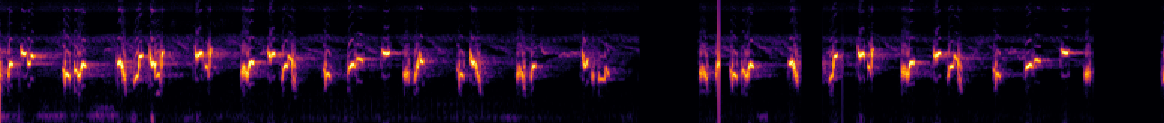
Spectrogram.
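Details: Yellow-vented bulbul singing vigorously: rapid bubbly chirped notes in short clusters, warbling between mid and high pitch, with a brief pause near the middle, then the chatter resumes.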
